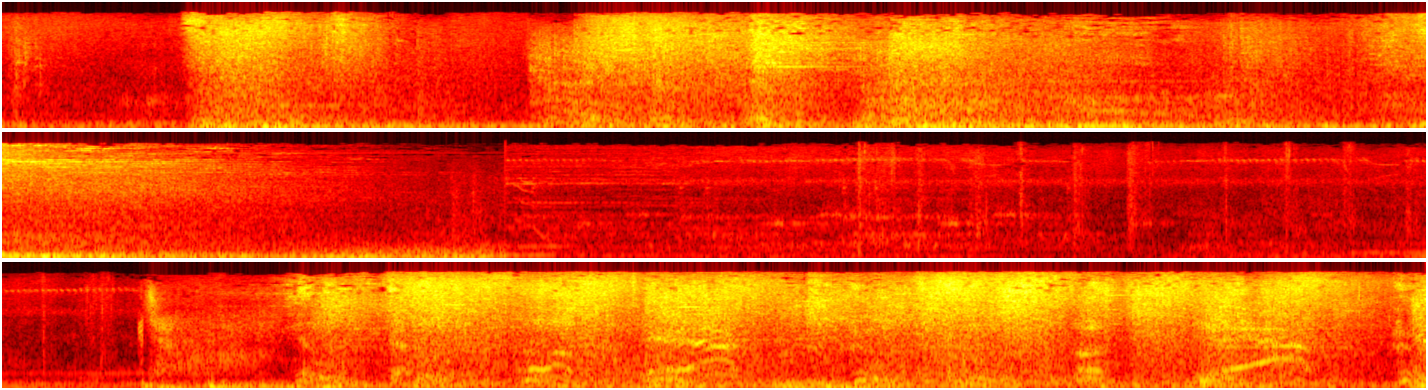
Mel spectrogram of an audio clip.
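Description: Swords clash and ring with sharp metallic hits.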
